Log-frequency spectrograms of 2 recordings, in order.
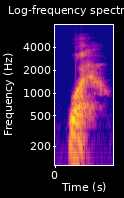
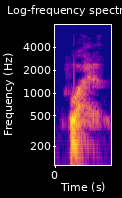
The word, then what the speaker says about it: choir: Next one is C-H-Y-R. Oh my goodness, this is, we can't bear this when we hear this. This word is pronounced. This is choir. See this one, Diphthong. This is a Diphthong. A-E-O. This is a Diphthong. Be careful when you are pronouncing this. Okay, choir. There are three vowels together and give one sound.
